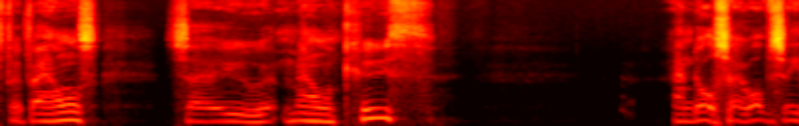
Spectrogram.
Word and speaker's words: Malkuth: So Malkuth, and also obviously it's transliterated into English characters. So it's Mem, Lamed, Kaf, Vowel, Tau. And in this case, Tau is at the end, so it's pronounced Malkuth.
